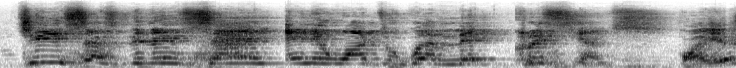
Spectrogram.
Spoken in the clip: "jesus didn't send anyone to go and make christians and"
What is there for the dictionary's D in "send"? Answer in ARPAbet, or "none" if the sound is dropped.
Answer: none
